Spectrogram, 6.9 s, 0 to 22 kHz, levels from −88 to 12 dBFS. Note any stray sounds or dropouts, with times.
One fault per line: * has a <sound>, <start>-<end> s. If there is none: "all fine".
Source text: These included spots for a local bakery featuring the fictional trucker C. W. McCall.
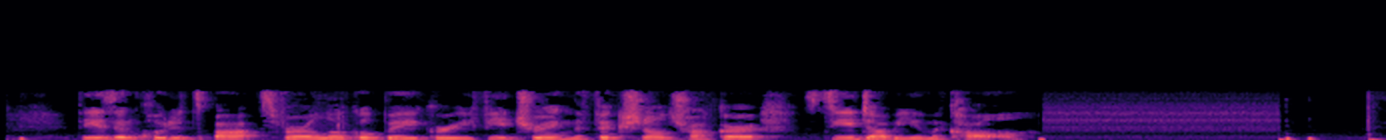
all fine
